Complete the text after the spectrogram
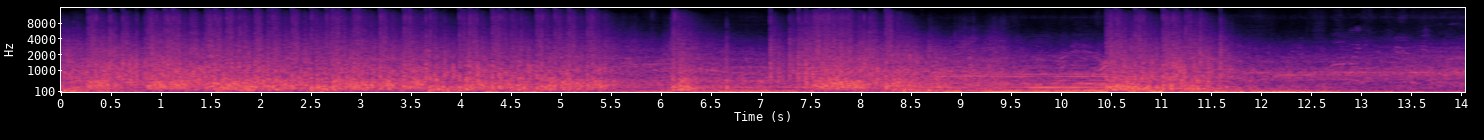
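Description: Fireworks burst and crackle loudly overhead.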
